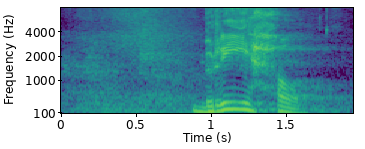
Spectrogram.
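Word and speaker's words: ܒܪܝܟܐ: Ho, say ha ha. You have to, not ha, ha. Ha, you pronounce it from the bottom of your throat and push air out.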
